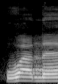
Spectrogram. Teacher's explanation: Və mə vəf. Vəf hərfinin məxrəci dodaqlar qönçələnir, ə deyirik. Və mə 2 səs qədər qaldırılacaq.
